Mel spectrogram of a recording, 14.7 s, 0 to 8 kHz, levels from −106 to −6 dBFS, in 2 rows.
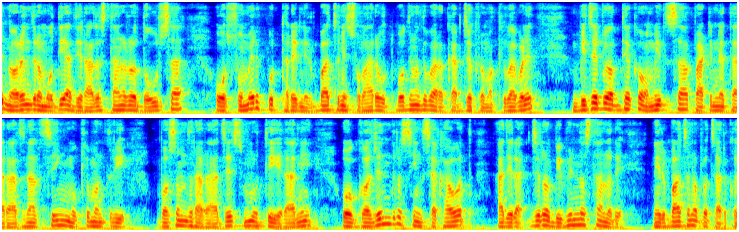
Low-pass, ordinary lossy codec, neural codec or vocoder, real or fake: none; none; codec, 16 kHz, 4.8 kbps, FACodec; fake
